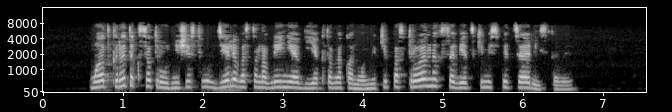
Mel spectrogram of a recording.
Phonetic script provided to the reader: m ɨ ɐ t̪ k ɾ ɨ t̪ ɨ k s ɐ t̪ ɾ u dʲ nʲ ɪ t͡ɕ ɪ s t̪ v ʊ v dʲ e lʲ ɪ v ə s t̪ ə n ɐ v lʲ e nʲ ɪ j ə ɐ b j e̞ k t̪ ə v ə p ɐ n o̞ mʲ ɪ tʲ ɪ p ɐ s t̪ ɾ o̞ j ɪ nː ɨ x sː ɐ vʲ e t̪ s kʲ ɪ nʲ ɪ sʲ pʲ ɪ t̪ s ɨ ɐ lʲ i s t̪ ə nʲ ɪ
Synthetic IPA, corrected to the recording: m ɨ ɐ t̪ k ɾ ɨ t̪ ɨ k s ɐ t̪ ɾ u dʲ nʲ ɪ t͡ɕ ɪ s t̪ v ʊ v dʲ e lʲ ɪ v ə s t̪ ə n ɐ v lʲ e nʲ ɪ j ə ɐ b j e̞ k t̪ ə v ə k ɐ n o̞ mʲ ɪ kʲ ɪ p ɐ s t̪ ɾ o̞ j ɪ nː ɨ x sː ɐ vʲ e t̪ s kʲ ɪ mʲ ɪ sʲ pʲ ɪ t̪ s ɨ ɐ lʲ i s t̪ ə mʲ ɪ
